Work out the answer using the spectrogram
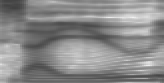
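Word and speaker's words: Sayu (声優): No, it's like Sayu.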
